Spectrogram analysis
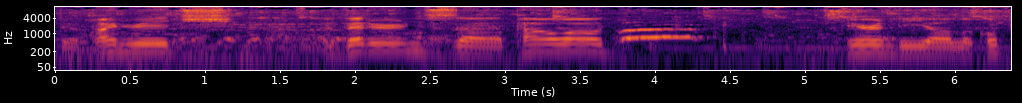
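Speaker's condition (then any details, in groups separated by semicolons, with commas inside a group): No condition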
